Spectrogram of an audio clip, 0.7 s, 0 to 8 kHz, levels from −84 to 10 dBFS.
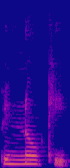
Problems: low volume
